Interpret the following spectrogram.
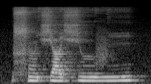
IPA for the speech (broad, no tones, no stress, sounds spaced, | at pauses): ɬ ə̃ ç a ç ɯ v i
